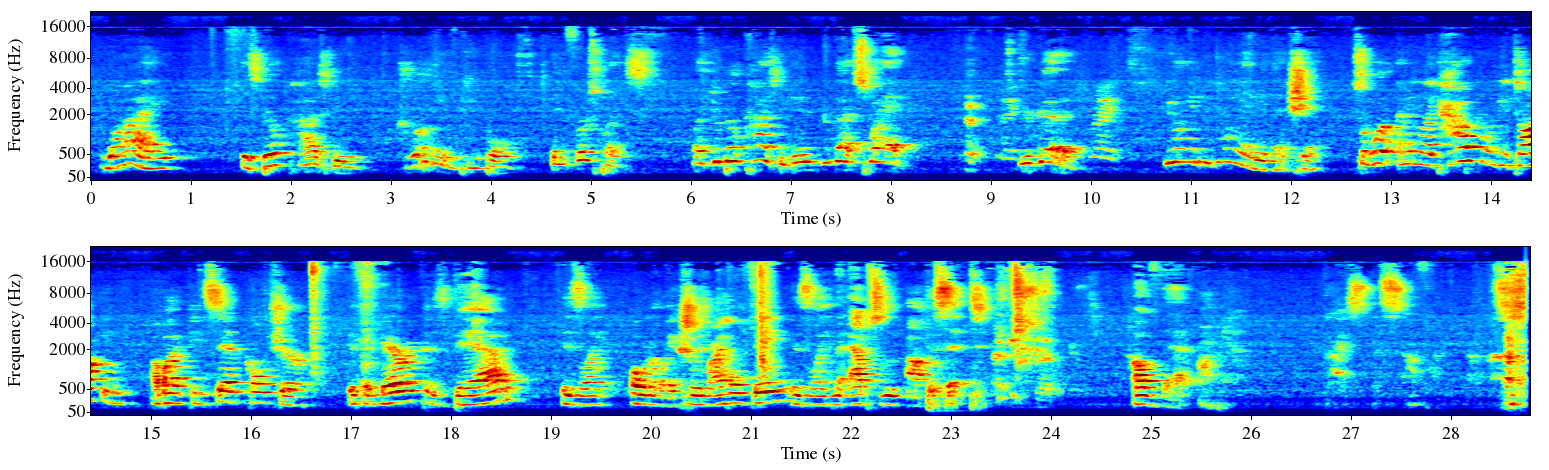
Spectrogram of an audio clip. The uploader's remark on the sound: Took over hosting duties and recorded the show with her phone. The quality isn't great, we admit.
